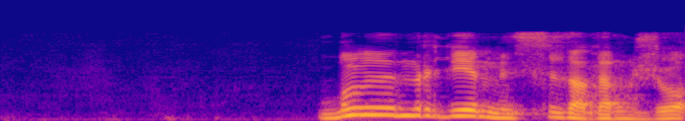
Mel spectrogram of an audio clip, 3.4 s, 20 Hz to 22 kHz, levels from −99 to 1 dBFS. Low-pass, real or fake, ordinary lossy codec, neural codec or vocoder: 7.2 kHz; fake; none; codec, 44.1 kHz, 3.4 kbps, Pupu-Codec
